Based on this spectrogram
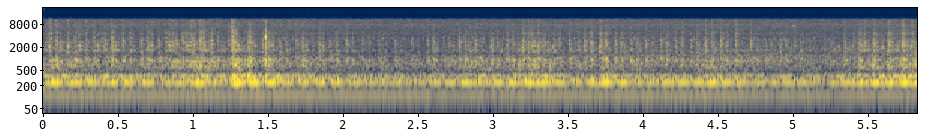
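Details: Fan motor with very bad bearings: steady hum with gritty scratchy rasp while spinning; owner suspects rotor rubs inside motor due to excess play at back of fan hub; motor not yet opened to confirm.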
